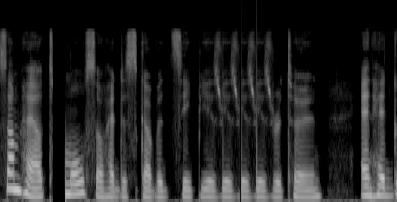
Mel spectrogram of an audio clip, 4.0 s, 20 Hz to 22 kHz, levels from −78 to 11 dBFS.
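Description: At 0.52 s the speech drops into a clean hole of near silence lasting about 133 ms, ending at 0.65 s. This is a digital wireless dropout. The receiver lost too much data and muted quickly. No burst of noise comes before or after.

From 2.22 s to 2.73 s the CD is stuck on one turn. A scratch sends the laser back a track at the same spot. The same 168 ms slice plays three times. A brief mute marks each jump, giving a fast, even stutter.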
